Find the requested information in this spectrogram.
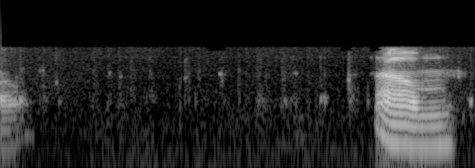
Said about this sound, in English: You know what? Just because it's raining here, that's probably what it is. The rain. Oh. Yes, raining.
